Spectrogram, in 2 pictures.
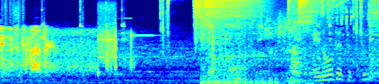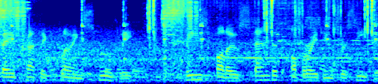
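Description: Menu selections click and beep.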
